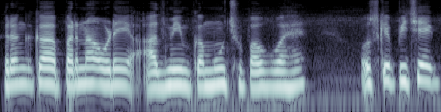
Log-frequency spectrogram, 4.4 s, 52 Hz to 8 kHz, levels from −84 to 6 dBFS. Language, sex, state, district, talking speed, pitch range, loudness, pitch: Hindi, male, Chandigarh, Chandigarh, 165 wpm, 165-185 Hz, -12 LUFS, 175 Hz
